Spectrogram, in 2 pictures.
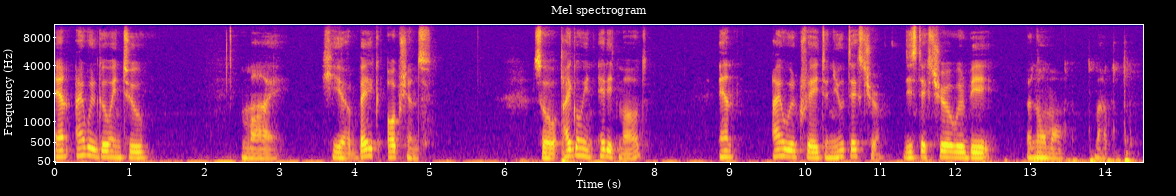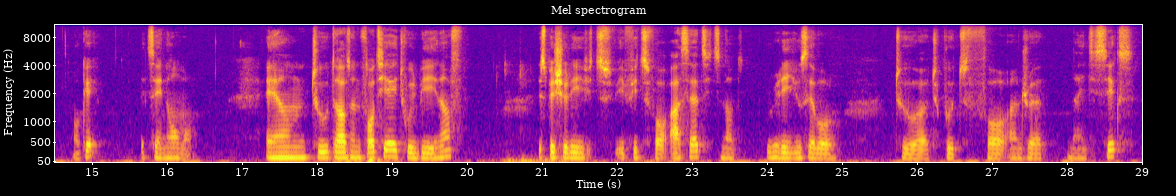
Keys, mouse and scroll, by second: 1.5-3.4 drag, 6.7 Tab, 21.5 click.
